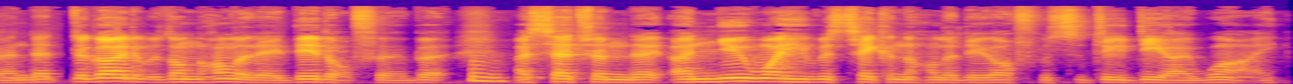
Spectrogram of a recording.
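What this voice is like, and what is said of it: Bristol English accent. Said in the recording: “I'm originally from Bristol. That's where my accent's from.”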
